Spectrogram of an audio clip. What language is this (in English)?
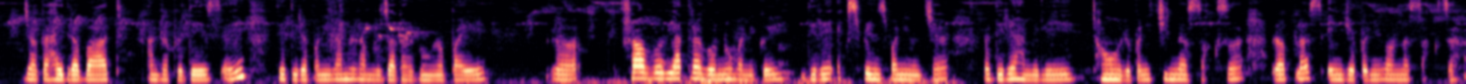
Nepali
